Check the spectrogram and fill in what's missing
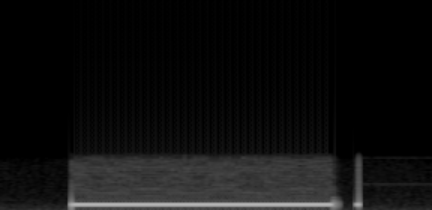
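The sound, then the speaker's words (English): A telephone ringing tone, heard while dialing out a call, sounds as one steady, loud electronic buzz lasting under two seconds, followed by a brief blip of tone, with silence around it and no voices. “I'm trying to dial it. It's maybe it's because I'm on this phone. It won't let me. But, you know, I hear a ringtone.”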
